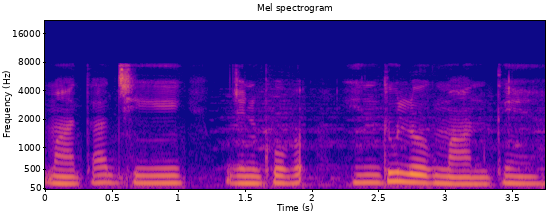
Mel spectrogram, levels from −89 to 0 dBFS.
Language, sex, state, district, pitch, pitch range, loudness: Hindi, female, Jharkhand, Sahebganj, 170 Hz, 160-180 Hz, -33 LUFS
